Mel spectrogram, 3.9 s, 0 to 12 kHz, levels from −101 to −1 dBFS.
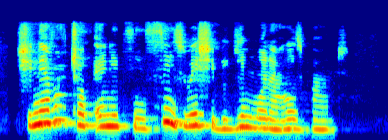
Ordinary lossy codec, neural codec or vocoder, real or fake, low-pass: none; none; real; 7.2 kHz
